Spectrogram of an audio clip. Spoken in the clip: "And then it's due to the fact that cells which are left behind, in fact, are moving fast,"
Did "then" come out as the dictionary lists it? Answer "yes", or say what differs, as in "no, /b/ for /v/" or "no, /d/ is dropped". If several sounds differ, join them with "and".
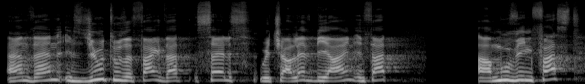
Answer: yes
